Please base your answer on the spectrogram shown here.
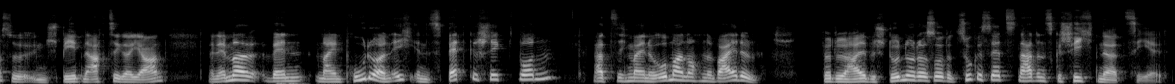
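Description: A man in his thirties with a German accent, reminiscing in a casual, reflective and explanatory way. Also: on the high side. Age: 30s.

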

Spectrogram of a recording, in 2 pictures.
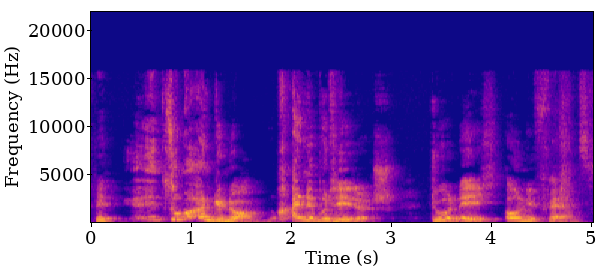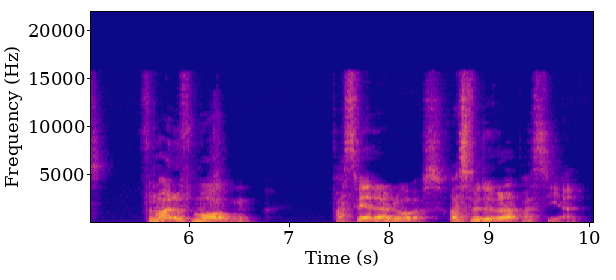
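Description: A man's voice: a little high, wildly swooping pitch, measured pace, fairly bright tone, echoey room. A tipsy man co-hosting a casual podcast, rambling along with mock-formal phrasing. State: tipsy from mixed drinks. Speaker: podcast host. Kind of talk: casual, bantering podcast chat.

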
